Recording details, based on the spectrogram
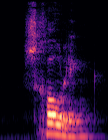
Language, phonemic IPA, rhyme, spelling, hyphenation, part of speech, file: Dutch, /ˈsxoː.lɪŋ/, -oːlɪŋ, scholing, scho‧ling, noun, Nl-scholing.ogg
- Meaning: education (imparting skills and/or knowledge)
